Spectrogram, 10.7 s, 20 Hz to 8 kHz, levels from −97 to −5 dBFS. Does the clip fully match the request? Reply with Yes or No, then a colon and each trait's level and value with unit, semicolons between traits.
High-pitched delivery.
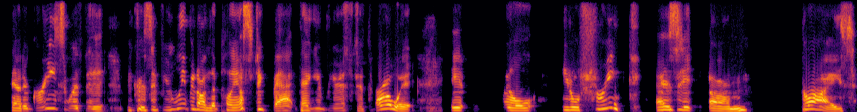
Yes: high, 195 Hz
